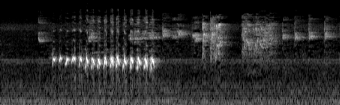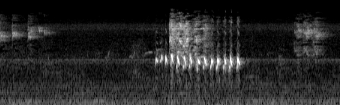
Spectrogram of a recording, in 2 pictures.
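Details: Yellow-vented bulbul lure call: two long bursts of fast, even chattering notes, about a dozen each, separated by scratchy rustling and fluttering noises.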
